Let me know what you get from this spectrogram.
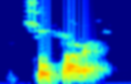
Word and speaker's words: Soltara: solterra is that how you pronounce it solterra Soltara. – solterra okay sorry if you can just explain yeah.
